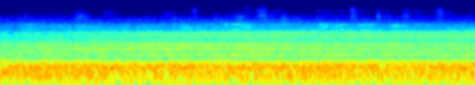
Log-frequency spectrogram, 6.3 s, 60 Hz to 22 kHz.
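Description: Steady running noise heard inside a Bombardier Class 345 electric train in a tunnel: a low, even rumble with a faint steady whine above it.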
